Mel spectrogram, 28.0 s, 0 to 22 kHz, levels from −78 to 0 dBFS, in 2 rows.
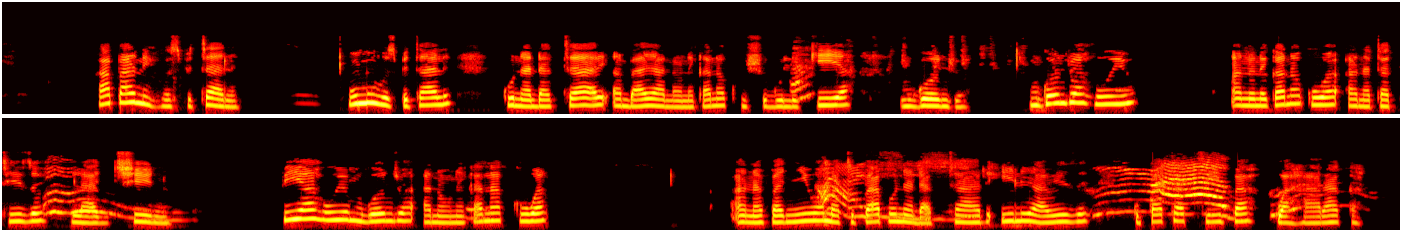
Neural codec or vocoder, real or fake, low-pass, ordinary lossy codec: none; real; 7.2 kHz; MP3, 64 kbps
